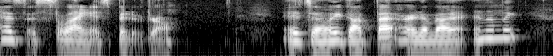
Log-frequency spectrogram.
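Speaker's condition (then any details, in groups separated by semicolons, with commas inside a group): Cerebral palsy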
